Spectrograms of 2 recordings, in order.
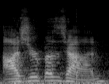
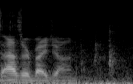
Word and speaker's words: Azerbaijan: I think as herb I think it's just Azerbaijan as her by John okay sorry any Azerbaijan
